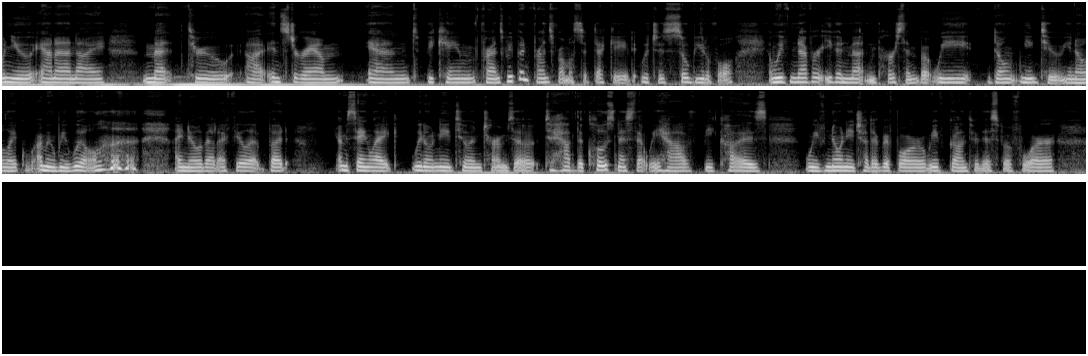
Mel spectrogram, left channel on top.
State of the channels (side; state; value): right; silent; digital silence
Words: you. Anna and I met through Instagram and became friends. We've been friends for almost a decade, which is so beautiful. And we've never even met in person, but we don't need to, we will. I know that, I feel it, but I'm saying, like, we don't need to in terms of to have the closeness that we have because we've known each other before, we've gone through this before.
